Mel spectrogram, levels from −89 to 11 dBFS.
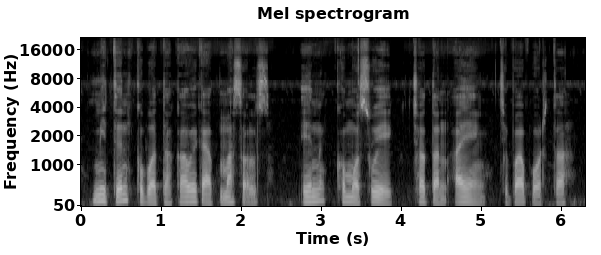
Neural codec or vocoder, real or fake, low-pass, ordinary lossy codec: none; real; none; none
